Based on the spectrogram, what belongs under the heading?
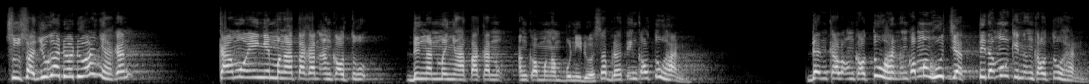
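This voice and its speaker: Man, preacher, high voice, very lively pitch, animated sermon, rhetorical questions, reverberant hall. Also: a little fast. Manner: animated, rhetorical questions, slips into casual slang.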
